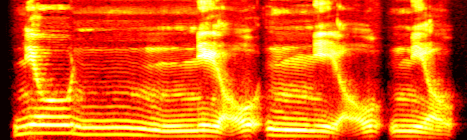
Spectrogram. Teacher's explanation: Yo, right? It's yo, so it's nyo first tone, nyo, and then you bring down to your lowest vocal range for the third tone. So you say nyo, nyo, nyo, nyo, yue.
